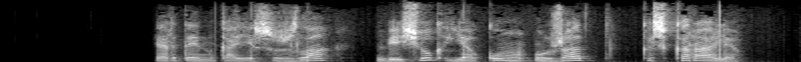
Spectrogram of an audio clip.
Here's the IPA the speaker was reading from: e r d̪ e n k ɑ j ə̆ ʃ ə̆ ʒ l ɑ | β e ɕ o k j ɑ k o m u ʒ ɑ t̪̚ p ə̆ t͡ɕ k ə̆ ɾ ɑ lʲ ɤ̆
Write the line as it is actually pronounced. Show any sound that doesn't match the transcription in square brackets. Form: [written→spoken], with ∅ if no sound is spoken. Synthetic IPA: e r [d̪→t̪] e n k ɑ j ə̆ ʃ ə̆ ʒ l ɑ | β e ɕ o k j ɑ k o m u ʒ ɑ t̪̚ [p→k] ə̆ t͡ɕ k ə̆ ɾ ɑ lʲ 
